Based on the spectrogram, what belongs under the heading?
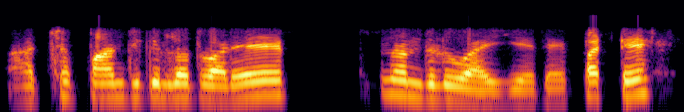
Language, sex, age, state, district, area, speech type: Dogri, male, 30-45, Jammu and Kashmir, Udhampur, rural, conversation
